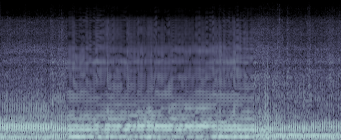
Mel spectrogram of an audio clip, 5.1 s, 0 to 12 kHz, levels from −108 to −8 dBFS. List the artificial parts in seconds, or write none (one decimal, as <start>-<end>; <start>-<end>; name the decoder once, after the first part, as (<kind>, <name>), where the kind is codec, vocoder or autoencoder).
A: 1.0-3.8 (vocoder, BigVGAN v2)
